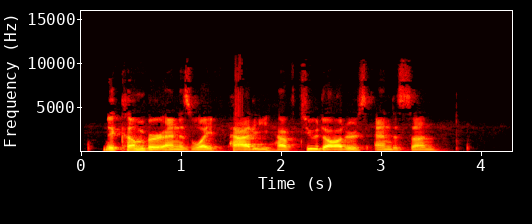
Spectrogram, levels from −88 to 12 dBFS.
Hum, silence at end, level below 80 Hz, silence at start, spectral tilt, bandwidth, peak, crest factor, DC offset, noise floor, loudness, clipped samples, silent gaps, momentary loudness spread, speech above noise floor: none; 0.75 s; -64 dBFS; 0.25 s; -5.5 dB/octave; 10 kHz; -2 dBFS; 16 dB; under 0.1%; -57 dBFS; -17 LUFS; under 0.1%; none; 10 LU; 40 dB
